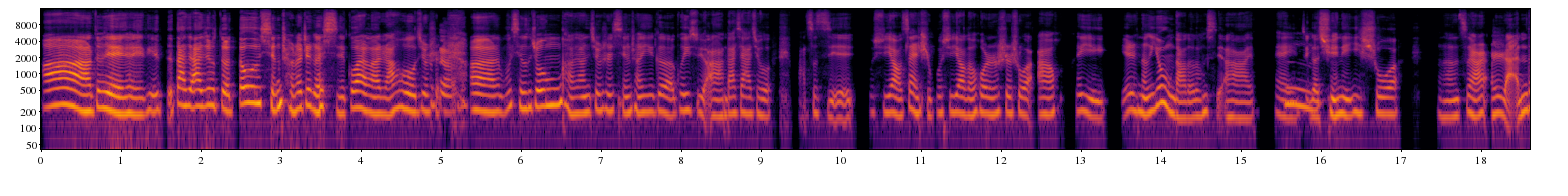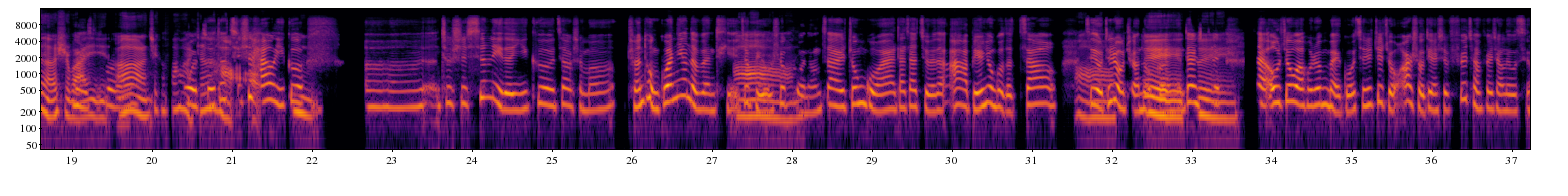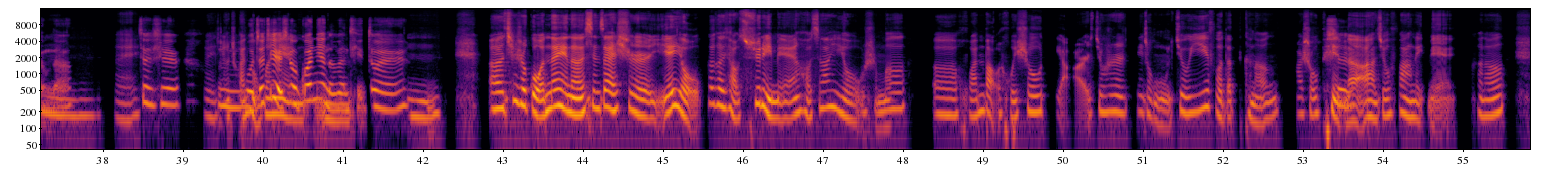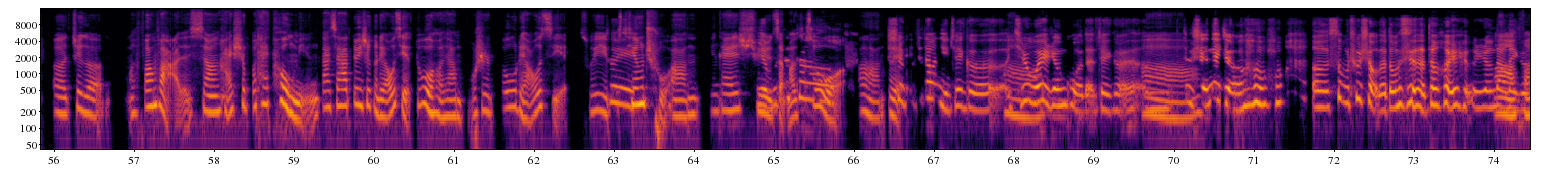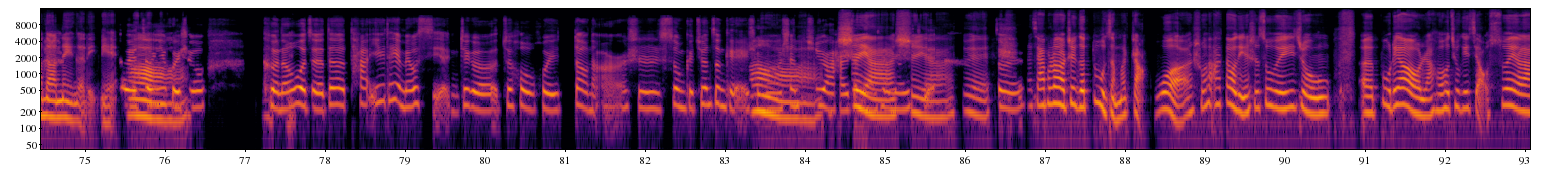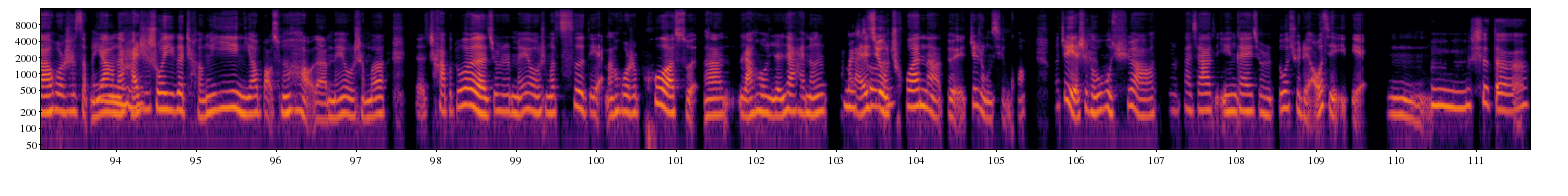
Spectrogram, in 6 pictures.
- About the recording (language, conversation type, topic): Chinese, podcast, 你在日常生活中实行垃圾分类有哪些实际体会？
- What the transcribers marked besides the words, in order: teeth sucking; other background noise; laughing while speaking: "那种"; laughing while speaking: "送不出手的东西的"; teeth sucking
